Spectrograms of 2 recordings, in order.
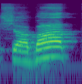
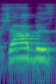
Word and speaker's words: Shabbat: So the Gemara says, the end of tractate Shabbat or Shabbos, depending how you want to pronounce it, and that is that Jewish people are above that.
